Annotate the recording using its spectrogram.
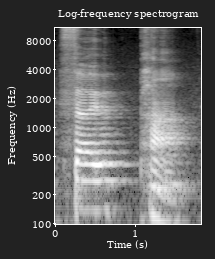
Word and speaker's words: faux pas: Faux pas, We don't say the X and we don't say the S because it's a French word. Faux pas.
